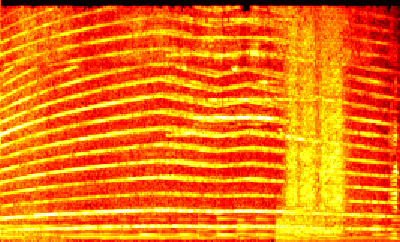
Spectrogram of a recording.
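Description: Fire truck siren rising in pitch, holding high, then slowly falling, with a short hiss about three seconds in.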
